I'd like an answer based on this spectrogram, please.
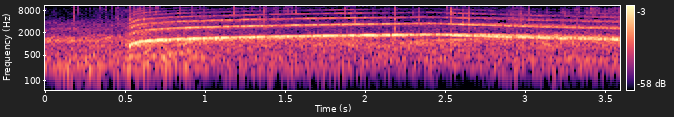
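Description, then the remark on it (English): A big fire engine's siren starts up abruptly and rises into a loud, sustained wail that holds steady, with rich harmonics and a faint background rumble. “That one sounds like a fire engine.”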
